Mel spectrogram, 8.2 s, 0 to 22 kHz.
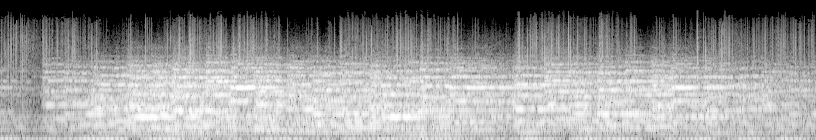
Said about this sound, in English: And those bells of All Saints Church at Eastbourne were being rung by 8 men chosen from 130 or so delegates from all over the country who had come for the annual conference of church bell ringers.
